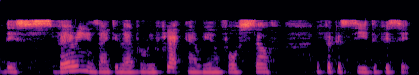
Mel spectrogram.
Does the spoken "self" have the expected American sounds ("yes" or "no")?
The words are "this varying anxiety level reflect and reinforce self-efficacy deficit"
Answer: yes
